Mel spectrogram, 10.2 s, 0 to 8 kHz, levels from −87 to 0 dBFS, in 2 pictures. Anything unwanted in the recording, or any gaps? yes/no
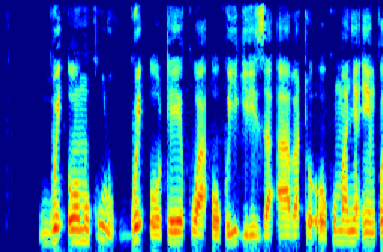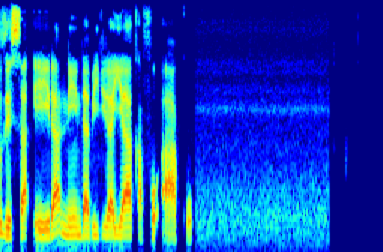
no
